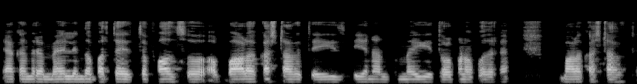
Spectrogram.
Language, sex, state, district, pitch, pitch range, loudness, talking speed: Kannada, male, Karnataka, Bellary, 120 Hz, 120-125 Hz, -19 LUFS, 150 wpm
